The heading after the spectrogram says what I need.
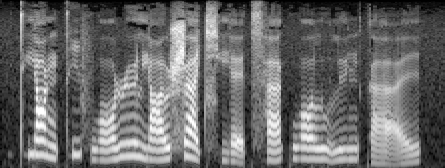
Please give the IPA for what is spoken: t̪ʰ j ɑ˥˩ ŋ t̪ʰ i˥ f w ɔ˧˥ ɻ ɻ̩˥ l j ɑ˧˥ ʊ̯ ʂ ä˥˩ t͡ɕʰ j ɛ̰˨˩ t͡sʰ ä˧˥ k w ɔ˥ l u˥˩ l y˥ n k a̰˨˩˦ ɪ̯

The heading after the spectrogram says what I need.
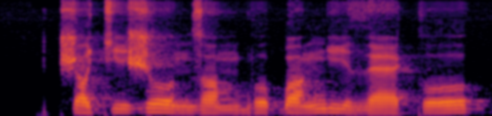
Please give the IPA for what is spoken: t͡ʃ ɒ c i ʒ o n z ɒ m b o ɓ ɒ ŋ i ð æ k o

